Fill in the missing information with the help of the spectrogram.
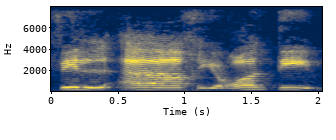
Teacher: حمزہ کھڑا زبر آ کو تھوڑا سا کھینچیں گے، را کو پڑ کر کے پڑھیں گے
